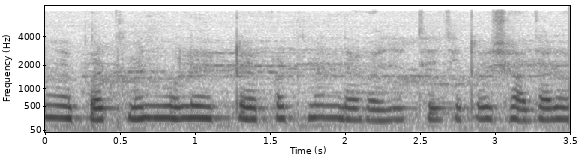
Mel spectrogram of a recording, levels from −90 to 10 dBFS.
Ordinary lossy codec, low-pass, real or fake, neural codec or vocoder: none; 7.2 kHz; real; none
